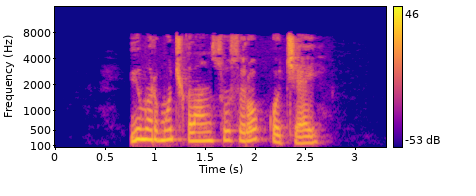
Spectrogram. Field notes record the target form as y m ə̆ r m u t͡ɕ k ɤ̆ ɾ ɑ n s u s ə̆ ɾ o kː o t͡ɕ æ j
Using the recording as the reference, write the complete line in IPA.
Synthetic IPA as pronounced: y m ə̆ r m u t͡ɕ k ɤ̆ l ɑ n s u s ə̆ ɾ o kː o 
